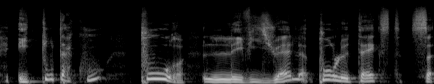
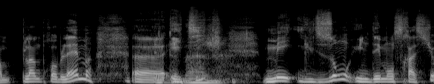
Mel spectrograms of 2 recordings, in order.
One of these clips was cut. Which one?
first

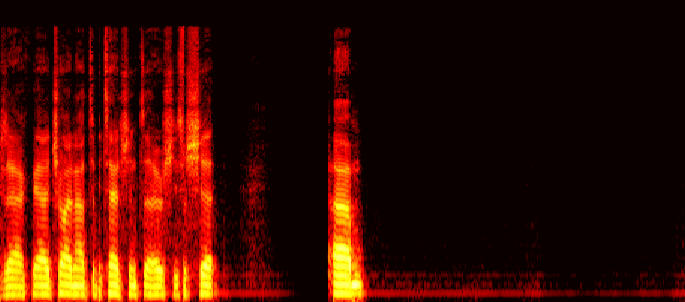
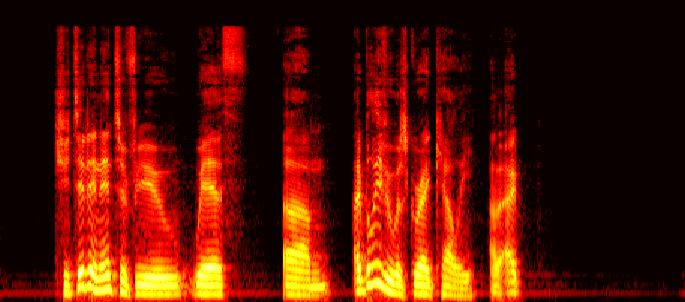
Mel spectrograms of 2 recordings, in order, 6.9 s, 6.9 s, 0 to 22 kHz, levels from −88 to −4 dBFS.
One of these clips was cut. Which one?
first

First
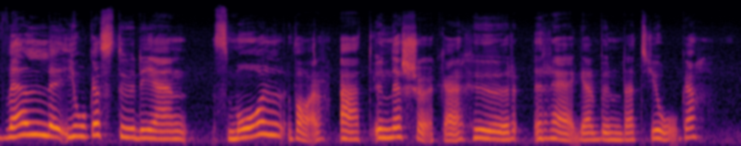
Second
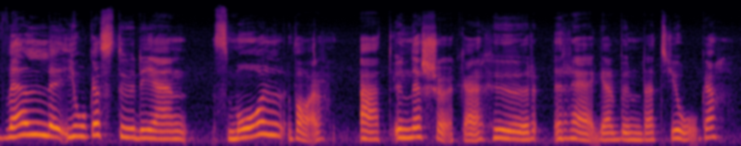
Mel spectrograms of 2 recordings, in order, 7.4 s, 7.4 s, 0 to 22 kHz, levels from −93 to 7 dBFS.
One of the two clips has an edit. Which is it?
first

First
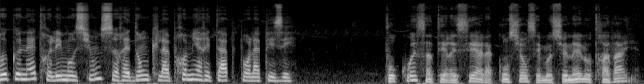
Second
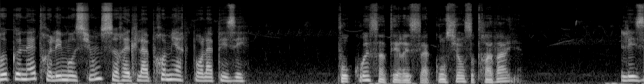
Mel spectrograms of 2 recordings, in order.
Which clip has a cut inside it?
second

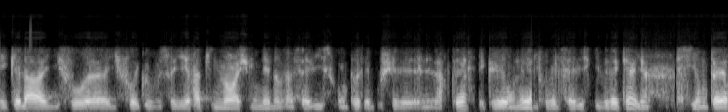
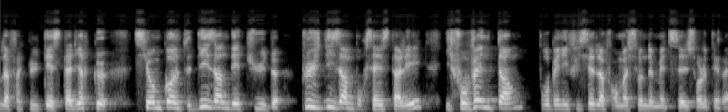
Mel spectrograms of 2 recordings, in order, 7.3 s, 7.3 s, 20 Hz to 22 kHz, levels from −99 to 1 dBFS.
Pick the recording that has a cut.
first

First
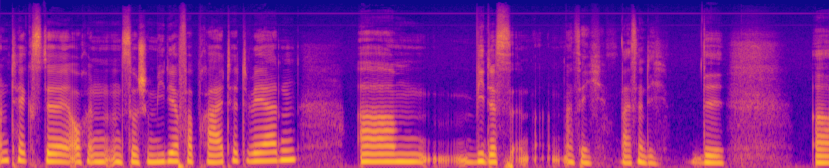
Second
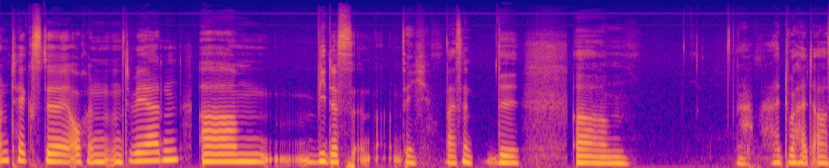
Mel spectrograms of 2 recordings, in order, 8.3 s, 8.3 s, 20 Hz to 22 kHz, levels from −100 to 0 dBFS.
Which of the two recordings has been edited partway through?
second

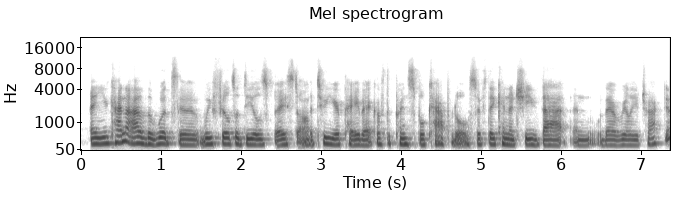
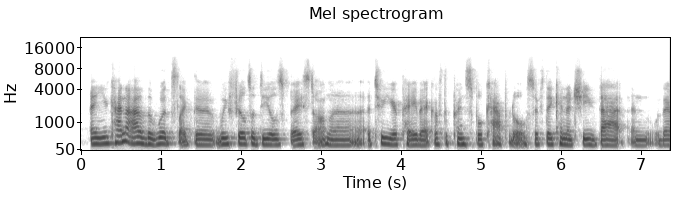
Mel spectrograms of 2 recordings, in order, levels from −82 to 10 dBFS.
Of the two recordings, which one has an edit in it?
first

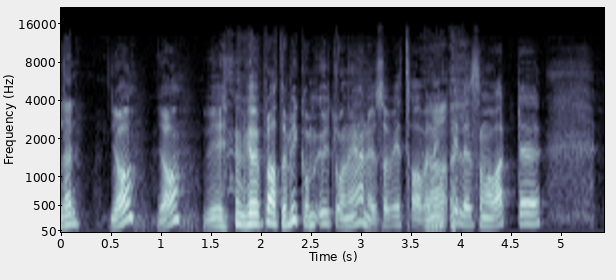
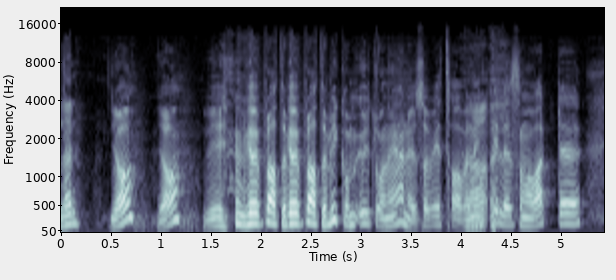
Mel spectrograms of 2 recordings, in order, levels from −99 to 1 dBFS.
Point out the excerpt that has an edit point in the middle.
second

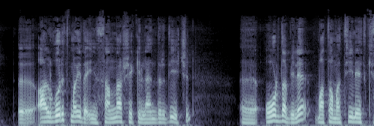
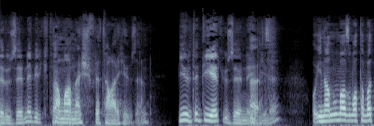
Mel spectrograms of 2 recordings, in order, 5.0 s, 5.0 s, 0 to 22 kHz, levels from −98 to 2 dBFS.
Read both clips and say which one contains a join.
second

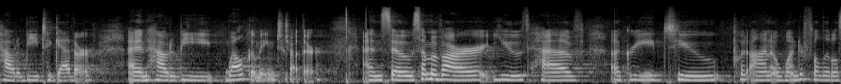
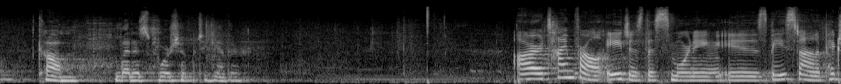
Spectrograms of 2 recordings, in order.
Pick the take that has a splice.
first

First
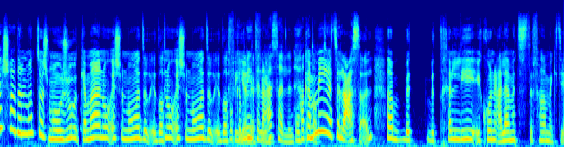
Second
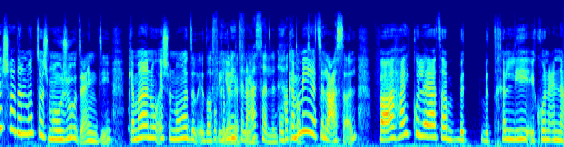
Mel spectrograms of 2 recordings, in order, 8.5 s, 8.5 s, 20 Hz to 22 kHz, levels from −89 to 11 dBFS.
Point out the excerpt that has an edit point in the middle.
first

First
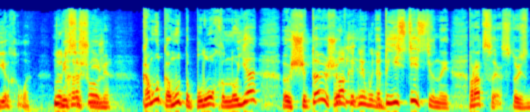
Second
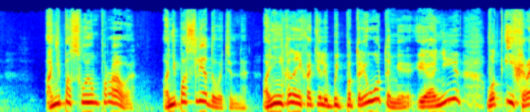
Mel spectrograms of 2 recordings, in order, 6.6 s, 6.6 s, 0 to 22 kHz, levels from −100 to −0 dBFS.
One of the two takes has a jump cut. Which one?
first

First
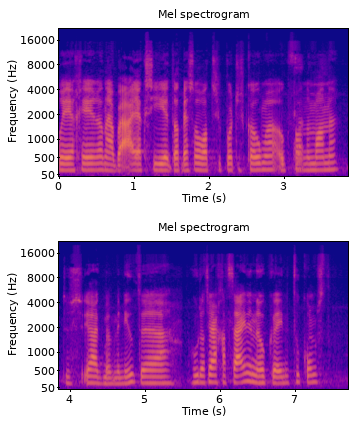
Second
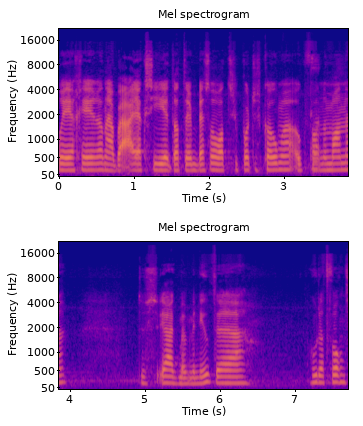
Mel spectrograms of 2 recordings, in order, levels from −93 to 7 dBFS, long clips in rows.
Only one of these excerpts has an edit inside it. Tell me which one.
first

